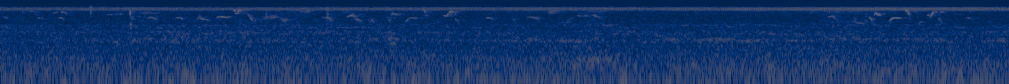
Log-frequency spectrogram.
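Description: Quiet outdoor ambience: faint, scattered small bird chirps, busiest in the first half and again near the end, over a steady thin high tone.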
